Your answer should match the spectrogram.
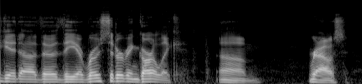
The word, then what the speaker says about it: Rao's: May I suggest Rao's, I believe is how it's pronounced. R-A-O.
